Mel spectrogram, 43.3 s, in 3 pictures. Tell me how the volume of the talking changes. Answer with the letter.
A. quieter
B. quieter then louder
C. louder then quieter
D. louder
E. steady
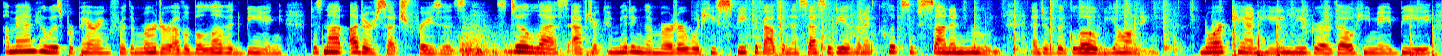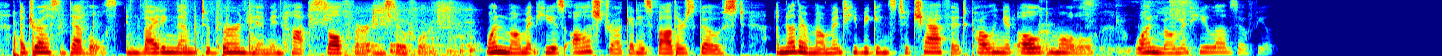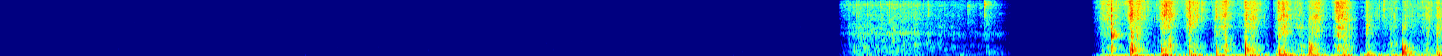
E.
